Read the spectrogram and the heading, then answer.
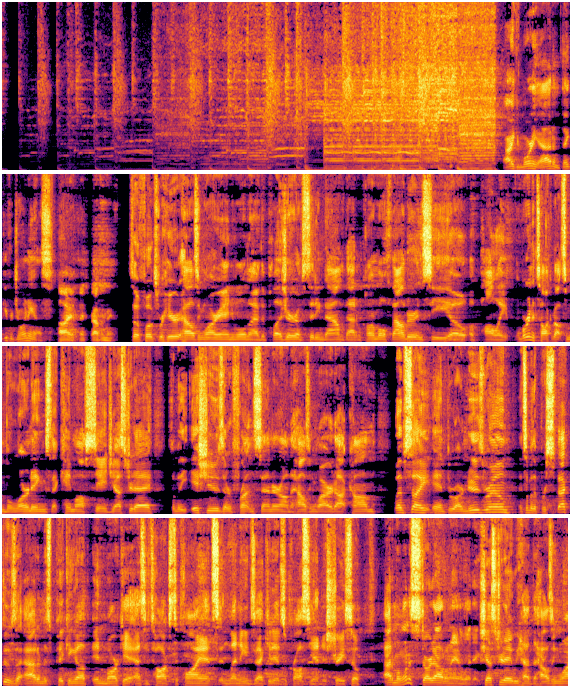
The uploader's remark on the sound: Live interview at HousingWire Annual in Austin, TX. In this live interview at HousingWire Annual in Austin, TX.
